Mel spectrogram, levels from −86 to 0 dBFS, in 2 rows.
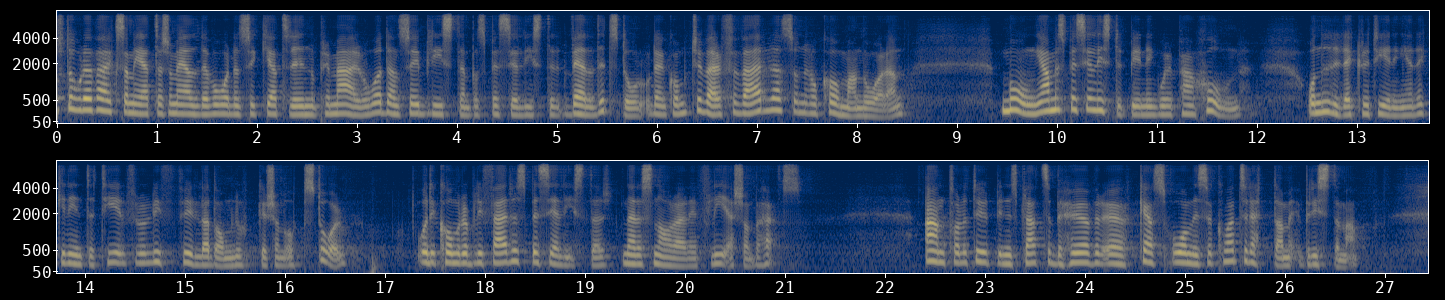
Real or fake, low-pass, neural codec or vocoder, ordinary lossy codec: fake; 7.2 kHz; codec, 16 kHz, 0.3 kbps, FocalCodec; none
